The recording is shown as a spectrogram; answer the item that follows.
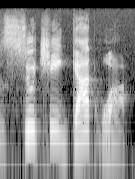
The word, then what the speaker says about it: Ncuti Gatwa: Who is a gentleman by the name of Ncuti Gatwa. All right. And that's how it's pronounced.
